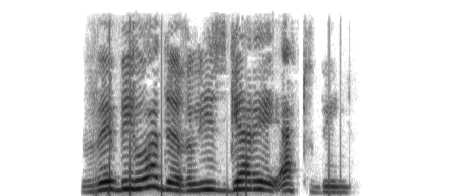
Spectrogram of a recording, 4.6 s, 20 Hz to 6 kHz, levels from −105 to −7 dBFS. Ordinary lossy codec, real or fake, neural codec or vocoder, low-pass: AAC, 48 kbps; real; none; 5.4 kHz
